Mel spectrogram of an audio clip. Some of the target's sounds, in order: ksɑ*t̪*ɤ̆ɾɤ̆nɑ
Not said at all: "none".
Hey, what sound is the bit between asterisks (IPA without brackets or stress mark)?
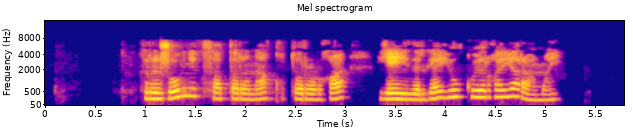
t̪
